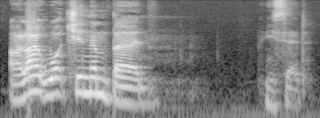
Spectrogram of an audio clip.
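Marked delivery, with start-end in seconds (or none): 0.1-1.6 lightly voiced bratty boy, higher and louder; a nasty boy's relish, pitched up; gloating boy. A narrator's reading. Nasty boy taunting the narrator.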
